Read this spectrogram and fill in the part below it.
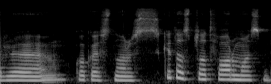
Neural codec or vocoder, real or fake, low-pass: none; real; 14.4 kHz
